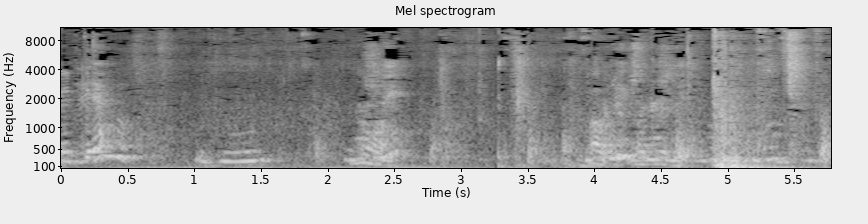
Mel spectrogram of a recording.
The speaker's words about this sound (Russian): Да и прикройте на всякий случай. Ключ там в дверях должен быть? А он в дверях же был. Или забрали? Нет, он был в дверях.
